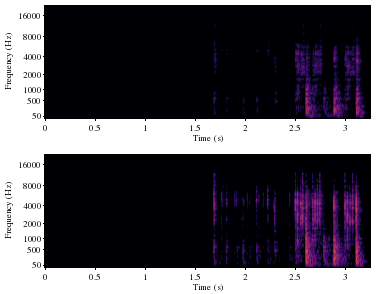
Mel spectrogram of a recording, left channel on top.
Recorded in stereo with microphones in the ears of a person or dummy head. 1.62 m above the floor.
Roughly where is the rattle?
Right.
